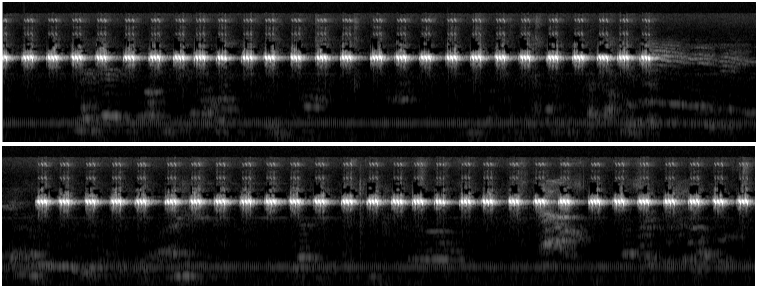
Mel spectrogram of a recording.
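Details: Cricket chirping for repelling rats: a long run of quick, high, evenly repeated pulses at about four per second, broken by a silent gap of just over a second before the same rhythm resumes.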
